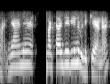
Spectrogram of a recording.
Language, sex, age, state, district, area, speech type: Malayalam, female, 45-60, Kerala, Ernakulam, rural, conversation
